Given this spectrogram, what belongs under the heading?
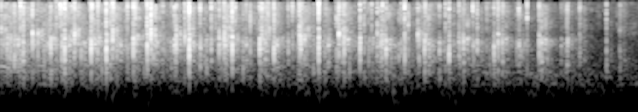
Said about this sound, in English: So let's give Mr. Lurie a big round of applause.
